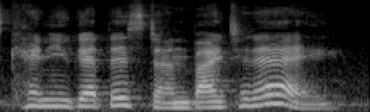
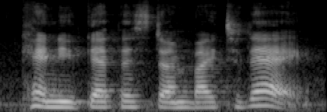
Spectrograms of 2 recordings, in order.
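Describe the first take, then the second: First: "Can you get this done by today?" legato, words connected, weight on "today"; continuous-sound question. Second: "Can you get this done by today?" with the words detached, weight on "Can"; rhythmic question. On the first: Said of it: "practicing connecting your vowels". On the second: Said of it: "if I say it in a question". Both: Shown as a demonstration.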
